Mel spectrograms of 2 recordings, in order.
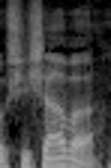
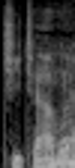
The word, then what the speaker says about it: Chichava: Welcome, Ugo Shishava. – Hello, hello, hello. – Did I pronounce that right? Shishava? Chichava? – Yeah, it's Shishava in Portuguese. And in English, like some people will say, it's like Chichava.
